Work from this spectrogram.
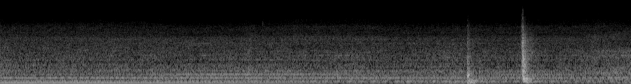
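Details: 2001 BMW 740iL: a smooth, even low idle hum with no misses or knocks, apart from two handling clicks. No more gray smoke from the exhaust; normal idle.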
